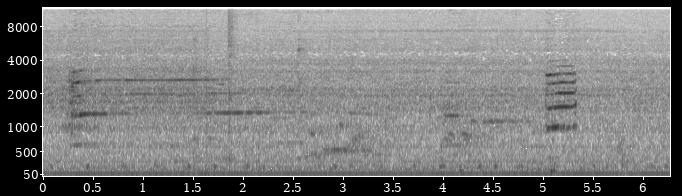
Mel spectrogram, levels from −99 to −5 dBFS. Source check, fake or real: real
